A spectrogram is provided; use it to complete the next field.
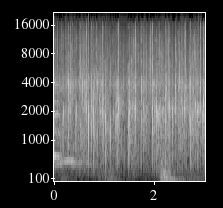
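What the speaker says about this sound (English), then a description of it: "Big round of applause to Space Florida." A crowd claps steadily in sustained applause at the 2016 Indie Galactic Space Jam, dense and fairly loud throughout, with a few voices mixed in.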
